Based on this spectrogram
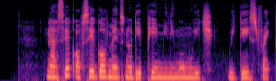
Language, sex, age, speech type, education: Nigerian Pidgin, female, 15-29, read, secondary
